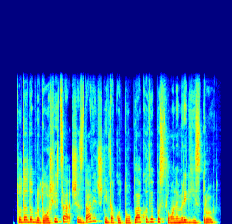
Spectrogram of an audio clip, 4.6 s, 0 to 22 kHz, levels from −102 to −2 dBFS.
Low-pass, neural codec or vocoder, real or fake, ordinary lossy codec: 14.4 kHz; none; real; none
